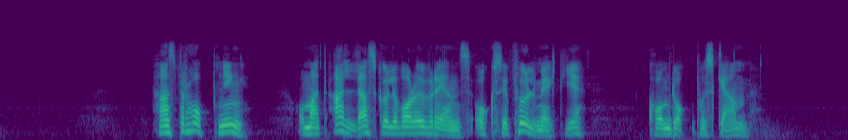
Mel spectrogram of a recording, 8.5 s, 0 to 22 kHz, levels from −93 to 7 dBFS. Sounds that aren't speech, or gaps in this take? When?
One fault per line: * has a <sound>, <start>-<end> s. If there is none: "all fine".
all fine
